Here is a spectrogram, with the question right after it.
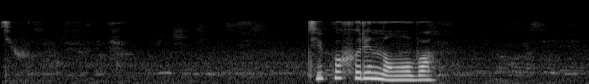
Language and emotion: Russian, neutral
